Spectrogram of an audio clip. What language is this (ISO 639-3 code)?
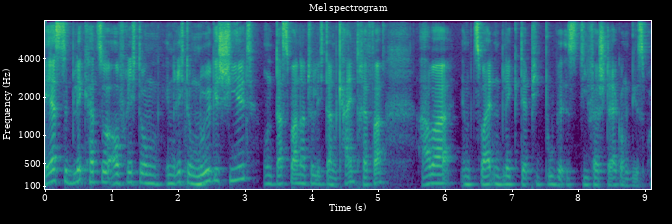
deu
